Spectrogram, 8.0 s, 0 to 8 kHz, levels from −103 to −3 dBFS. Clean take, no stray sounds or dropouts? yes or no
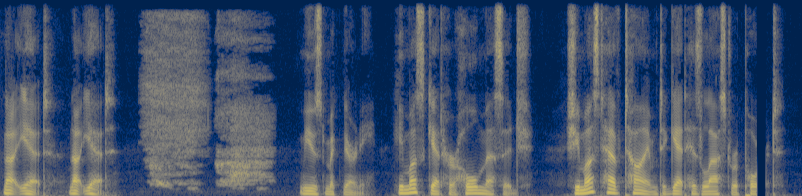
no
